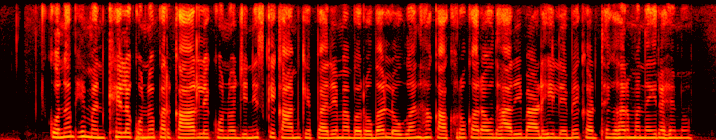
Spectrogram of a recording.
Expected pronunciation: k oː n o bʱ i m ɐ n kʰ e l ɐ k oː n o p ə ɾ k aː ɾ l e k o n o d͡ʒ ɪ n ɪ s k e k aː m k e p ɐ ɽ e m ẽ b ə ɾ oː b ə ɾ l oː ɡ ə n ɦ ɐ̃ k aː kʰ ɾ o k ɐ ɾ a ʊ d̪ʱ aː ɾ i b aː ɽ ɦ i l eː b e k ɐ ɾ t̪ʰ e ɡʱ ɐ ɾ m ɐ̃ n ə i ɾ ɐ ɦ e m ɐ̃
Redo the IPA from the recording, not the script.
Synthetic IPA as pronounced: k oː n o bʱ i m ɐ n kʰ e l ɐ k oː n o p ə ɾ k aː ɾ l e k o n o d͡ʒ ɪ n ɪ s k e k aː m k e p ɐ ɾ e m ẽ b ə ɾ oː b ə ɾ l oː ɡ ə n ɦ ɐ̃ k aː kʰ ɾ o k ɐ ɾ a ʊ d̪ʱ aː ɾ i b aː ɽ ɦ i l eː b e k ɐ ɾ t̪ʰ e ɡʱ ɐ ɾ m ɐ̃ n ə i ɾ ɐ ɦ e m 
